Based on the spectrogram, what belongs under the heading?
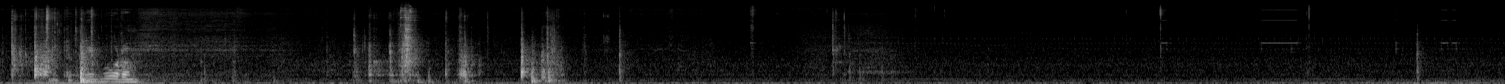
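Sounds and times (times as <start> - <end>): metal tools clattering on workbench: 0.1 - 1.2, 3.6 - 5.7.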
